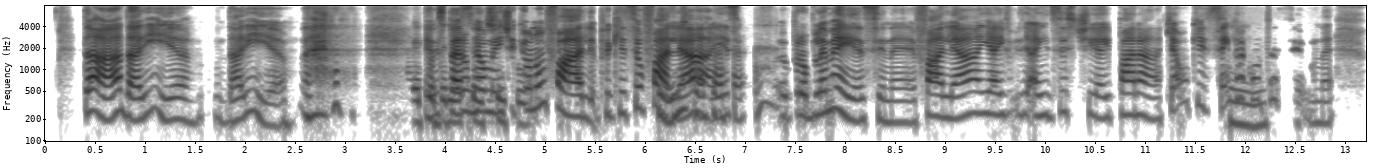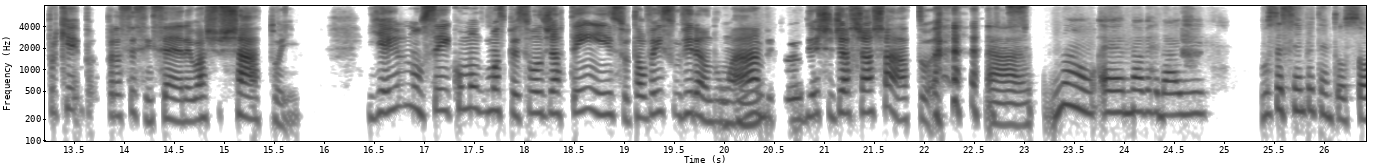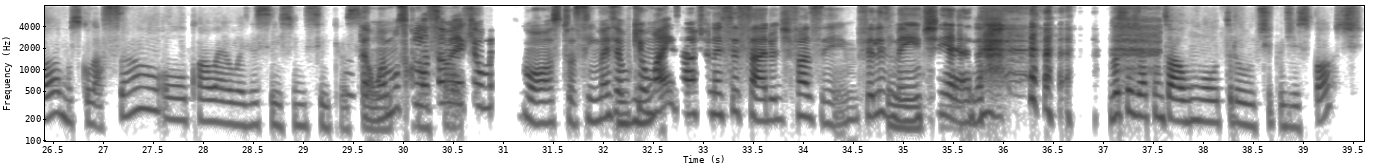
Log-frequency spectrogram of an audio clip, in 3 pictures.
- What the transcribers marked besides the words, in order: laugh; laugh; tapping; laugh; laugh
- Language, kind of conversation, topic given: Portuguese, advice, Como posso criar o hábito de me exercitar regularmente?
